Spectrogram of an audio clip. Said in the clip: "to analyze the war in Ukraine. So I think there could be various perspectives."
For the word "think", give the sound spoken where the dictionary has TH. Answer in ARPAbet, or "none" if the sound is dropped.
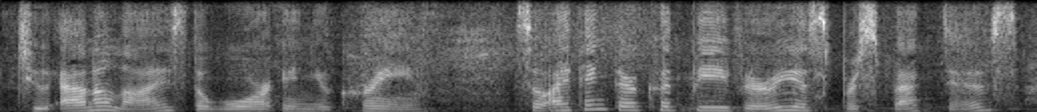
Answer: TH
